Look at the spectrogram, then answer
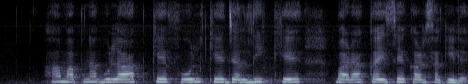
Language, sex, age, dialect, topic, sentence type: Magahi, female, 18-24, Western, agriculture, question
